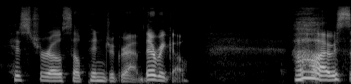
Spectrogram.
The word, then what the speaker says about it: hysterosalpingogram: hysterosalpingogram yeah sure no I said it wrong hysterosalpingogram there we go I was I was so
